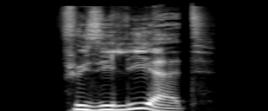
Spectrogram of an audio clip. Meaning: 1. past participle of füsilieren 2. inflection of füsilieren: second-person plural present 3. inflection of füsilieren: third-person singular present 4. inflection of füsilieren: plural imperative
- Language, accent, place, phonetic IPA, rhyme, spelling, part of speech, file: German, Germany, Berlin, [fyziˈliːɐ̯t], -iːɐ̯t, füsiliert, verb, De-füsiliert.ogg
